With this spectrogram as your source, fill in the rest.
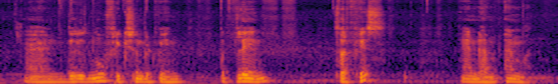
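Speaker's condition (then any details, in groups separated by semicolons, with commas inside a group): No condition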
